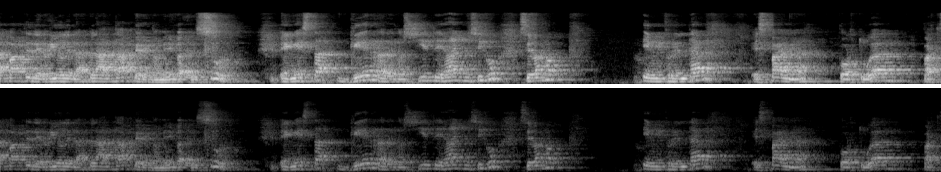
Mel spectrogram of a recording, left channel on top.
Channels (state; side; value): quieter; right; 17.6 dB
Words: parte del Río de la Plata, pero en América del Sur. En esta guerra de los 7 años, hijo, se van a enfrentar España, Portugal,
